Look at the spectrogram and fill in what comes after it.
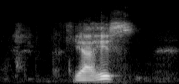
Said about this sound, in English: Oh, he's a good puppy. You're a good puppy.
